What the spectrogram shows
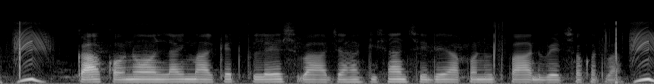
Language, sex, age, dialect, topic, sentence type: Bhojpuri, male, <18, Southern / Standard, agriculture, statement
